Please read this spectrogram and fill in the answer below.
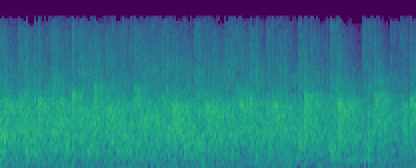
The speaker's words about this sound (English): There you go. We're good. A round of applause.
